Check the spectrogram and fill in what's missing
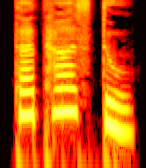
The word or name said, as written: ತಥಾಸ್ತು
